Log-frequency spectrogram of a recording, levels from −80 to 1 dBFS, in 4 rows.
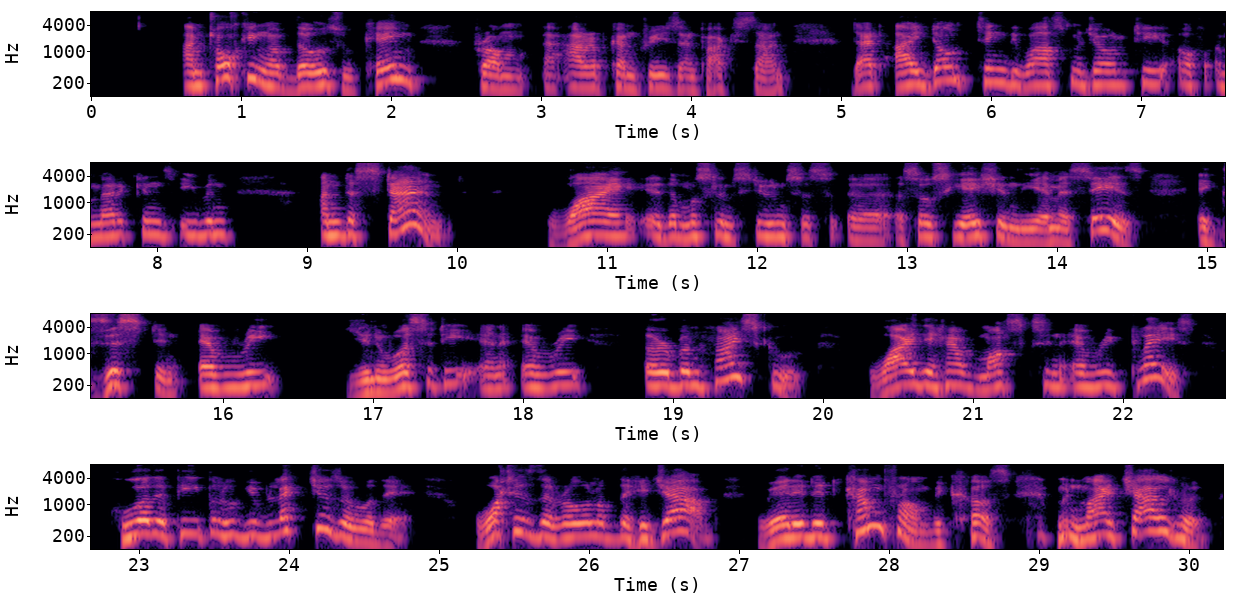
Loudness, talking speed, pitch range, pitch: -27 LUFS, 145 wpm, 170-205 Hz, 185 Hz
